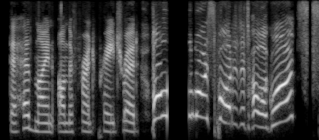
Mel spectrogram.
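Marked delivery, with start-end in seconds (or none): 2.3-4.8 shrill, very high, put-on yelling shout. Reading a newspaper headline aloud from a story, yelled in a put-on voice. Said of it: "you yelling that in that voice".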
